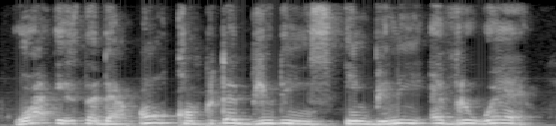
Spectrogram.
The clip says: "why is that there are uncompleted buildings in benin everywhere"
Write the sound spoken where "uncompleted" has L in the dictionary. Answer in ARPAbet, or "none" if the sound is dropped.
none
